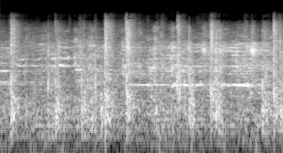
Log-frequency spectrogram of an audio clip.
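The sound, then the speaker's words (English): Fireworks fire off at an Illinois versus Wisconsin college football game. They crack and boom repeatedly in quick succession, with sharp bursts every half second or so over a dense, noisy background. Fairly loud, with faint crowd murmur. “These fireworks, they're kind of firing off, but scaring me a little bit.”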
